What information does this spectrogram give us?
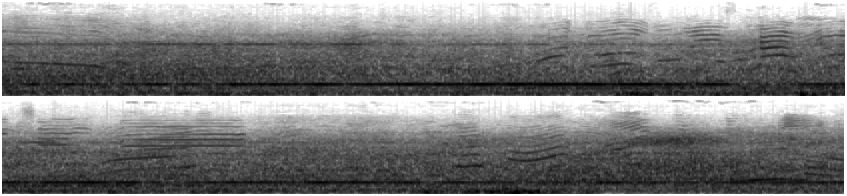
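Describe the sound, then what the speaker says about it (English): The Ice Max aircraft taxiing past at Manchester Airport, a steady jet engine whine and rumble holding throughout at moderate distance, with a voice talking over it. "Just got the Ice Max coming past as we track this aircraft out."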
